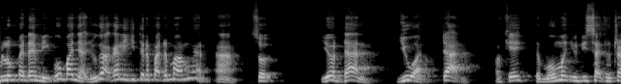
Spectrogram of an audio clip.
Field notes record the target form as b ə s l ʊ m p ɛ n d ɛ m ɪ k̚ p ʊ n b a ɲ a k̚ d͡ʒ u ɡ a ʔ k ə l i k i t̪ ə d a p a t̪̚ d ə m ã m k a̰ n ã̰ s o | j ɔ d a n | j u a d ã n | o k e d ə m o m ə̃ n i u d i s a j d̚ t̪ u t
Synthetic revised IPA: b ə l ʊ m p ɛ n d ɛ m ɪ k̚ p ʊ n b a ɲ a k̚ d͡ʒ u ɡ a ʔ k a l i k i t̪ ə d a p a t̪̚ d ə m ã m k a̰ n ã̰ s o | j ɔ d a n | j u a d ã n | o k e d ə m o m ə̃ n j u d i s a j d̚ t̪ u t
